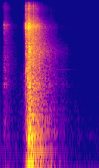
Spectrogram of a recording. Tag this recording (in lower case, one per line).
door
slam
home sounds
